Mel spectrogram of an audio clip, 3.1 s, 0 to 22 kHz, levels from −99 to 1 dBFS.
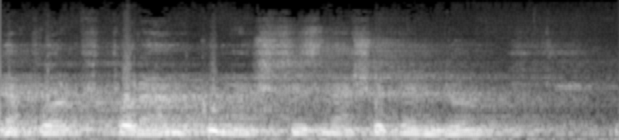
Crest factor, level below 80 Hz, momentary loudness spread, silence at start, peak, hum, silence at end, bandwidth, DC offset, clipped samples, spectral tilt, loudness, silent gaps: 12 dB; -44 dBFS; 11 LU; 0 s; 0 dBFS; none; 0 s; 9.6 kHz; under 0.1%; under 0.1%; -7 dB/octave; -12 LUFS; none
